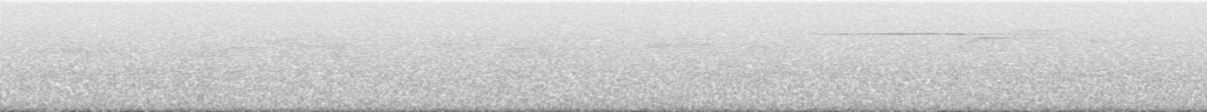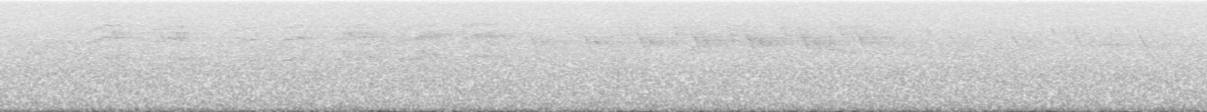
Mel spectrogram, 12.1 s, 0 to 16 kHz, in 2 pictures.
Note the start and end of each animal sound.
3.8s-5.5s: Black-throated Green Warbler (Setophaga virens)
6.0s-9.0s: unidentified call
8.7s-12.1s: Ovenbird (Seiurus aurocapilla)

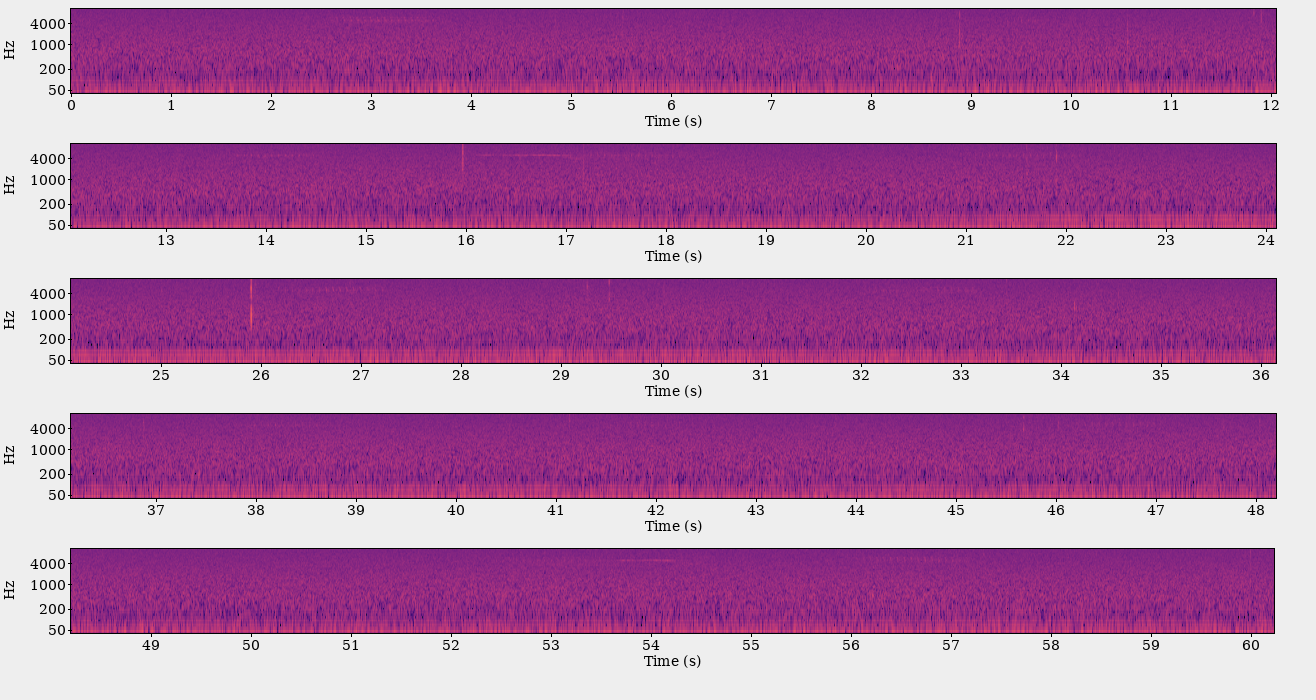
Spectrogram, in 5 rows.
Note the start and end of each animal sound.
2.4s-3.7s: Dark-eyed Junco (Junco hyemalis)
13.3s-14.6s: Dark-eyed Junco (Junco hyemalis)
16.0s-17.3s: Black-throated Green Warbler (Setophaga virens)
16.8s-18.3s: Dark-eyed Junco (Junco hyemalis)
21.1s-22.3s: Dark-eyed Junco (Junco hyemalis)
26.0s-27.3s: Dark-eyed Junco (Junco hyemalis)
31.8s-33.3s: Dark-eyed Junco (Junco hyemalis)
46.1s-47.1s: Dark-eyed Junco (Junco hyemalis)
53.3s-54.7s: Black-throated Green Warbler (Setophaga virens)
56.0s-57.3s: Dark-eyed Junco (Junco hyemalis)

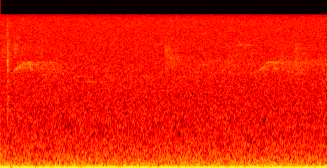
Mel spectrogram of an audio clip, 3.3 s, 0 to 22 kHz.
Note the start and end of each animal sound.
0.0s-0.7s: Eastern Phoebe (Sayornis phoebe)
2.5s-3.3s: Eastern Phoebe (Sayornis phoebe)

